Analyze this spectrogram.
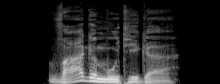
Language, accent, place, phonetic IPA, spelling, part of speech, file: German, Germany, Berlin, [ˈvaːɡəˌmuːtɪɡɐ], wagemutiger, adjective, De-wagemutiger.ogg
- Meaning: 1. comparative degree of wagemutig 2. inflection of wagemutig: strong/mixed nominative masculine singular 3. inflection of wagemutig: strong genitive/dative feminine singular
